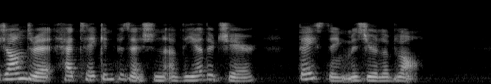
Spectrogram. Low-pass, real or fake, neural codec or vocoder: 7.2 kHz; real; none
